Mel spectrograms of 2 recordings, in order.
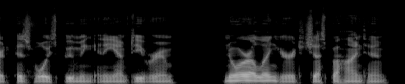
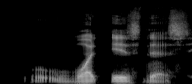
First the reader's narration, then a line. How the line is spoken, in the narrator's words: stammered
